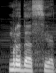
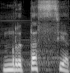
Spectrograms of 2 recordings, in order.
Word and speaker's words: मृतस्य: मृदस्य च, मृदस्य च, it is मृतस्य च, मृतस्य च। ता should be pronounced ता, ता, ता, मृतस्य च, मृतस्य च।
